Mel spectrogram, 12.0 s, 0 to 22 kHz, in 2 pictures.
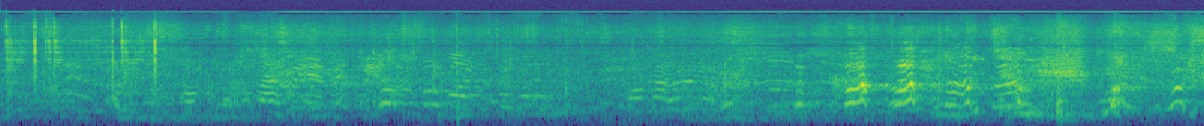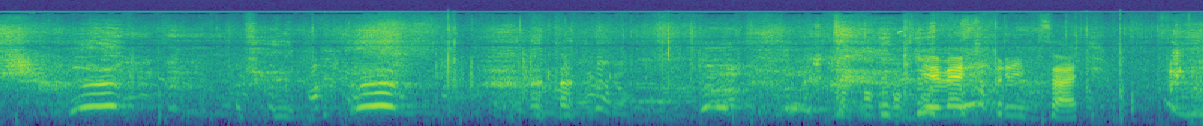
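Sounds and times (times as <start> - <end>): background chatter: 0.0 - 12.0.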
